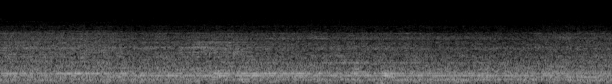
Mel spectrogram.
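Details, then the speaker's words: 1985 Grizzly G1021 15-inch planer, 2HP motor, after upgrading to a V-helical cutterhead, feeding a board: an even, steady hum and light whir that doesn't rise during the cut, so it cuts quietly. "my my goodness this this the noise didn't increase at all let's take a bigger cut that is amazing"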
